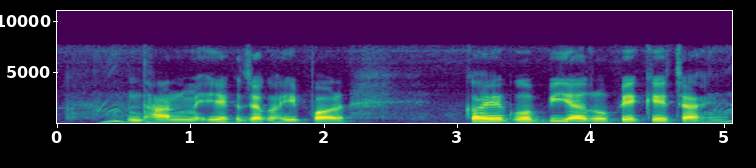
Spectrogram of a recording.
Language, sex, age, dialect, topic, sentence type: Bhojpuri, male, <18, Northern, agriculture, question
